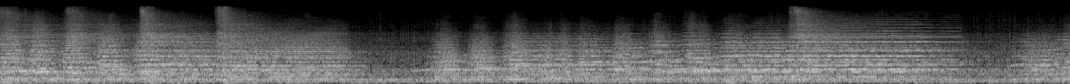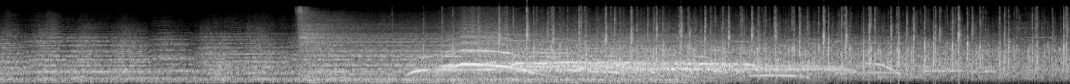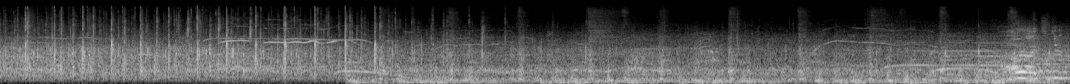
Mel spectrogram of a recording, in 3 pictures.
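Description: Marching band playing a brass piece with sharp crashes, heard from high in the stands. It ends about halfway through, and the stadium crowd breaks into loud cheering, yelling and applause that slowly dies down.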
